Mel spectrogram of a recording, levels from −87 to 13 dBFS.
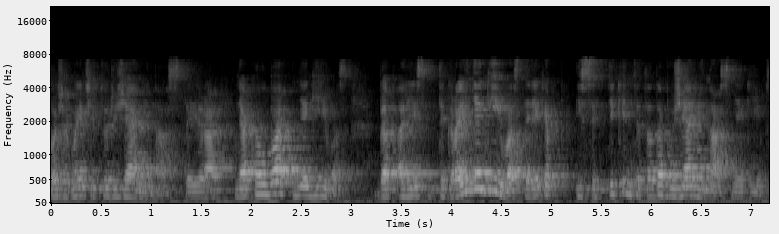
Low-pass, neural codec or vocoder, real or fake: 7.2 kHz; none; real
